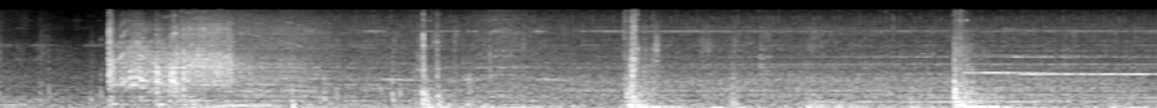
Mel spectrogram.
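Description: A car's engine running with a steady low rumble. A sudden burst of noise comes about a second in, and two sharp knocks follow later.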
